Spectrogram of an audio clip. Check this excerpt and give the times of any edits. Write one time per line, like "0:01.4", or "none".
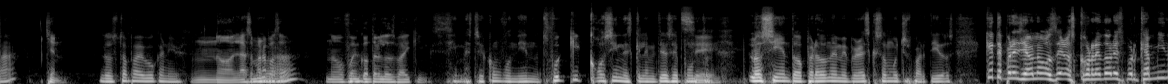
none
